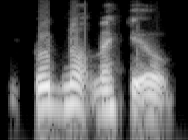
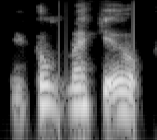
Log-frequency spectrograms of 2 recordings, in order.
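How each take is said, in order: First: "could not" split apart, not pushed hard; stress on not. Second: Said in the usual way. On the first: Shown as a demonstration. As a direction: spell out "could not make it up" with weight on not.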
